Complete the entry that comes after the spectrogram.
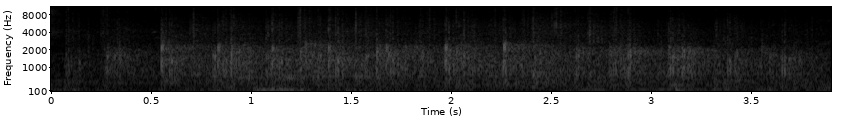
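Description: A crowd claps steadily for a few seconds, a dense patter of many hands with sharp bright transients, sustained at an even level without pause, as a speaker is called up to give announcements.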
